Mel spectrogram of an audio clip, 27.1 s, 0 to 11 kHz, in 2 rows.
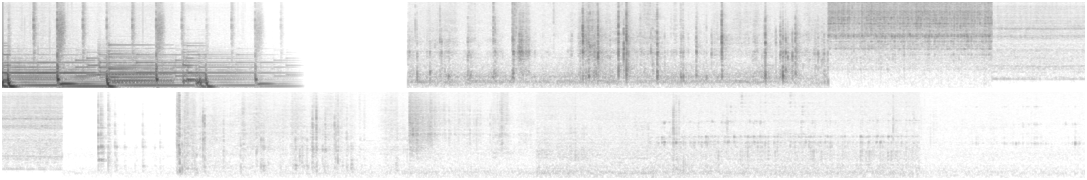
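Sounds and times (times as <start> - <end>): packaging crinkling and tearing: 5.1 - 10.4, 15.7 - 20.0.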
